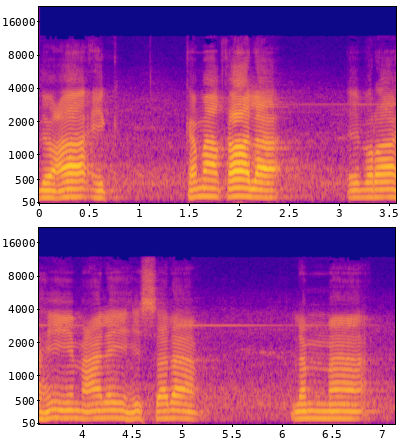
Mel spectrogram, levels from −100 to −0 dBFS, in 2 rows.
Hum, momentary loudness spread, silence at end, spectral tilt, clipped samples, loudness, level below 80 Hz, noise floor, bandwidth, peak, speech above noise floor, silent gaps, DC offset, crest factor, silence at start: none; 24 LU; 0 s; -6 dB/octave; under 0.1%; -17 LUFS; -62 dBFS; -36 dBFS; 12 kHz; 0 dBFS; 20 dB; none; under 0.1%; 16 dB; 0 s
